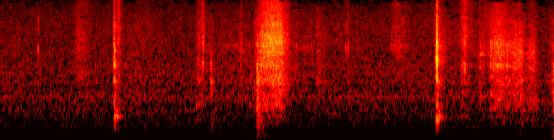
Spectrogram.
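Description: A few light clicks and taps from a clear stamp on its acrylic block being pressed onto paper and handled at an ink pad. There is a short scuff about halfway through and a little cluster of taps near the end.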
